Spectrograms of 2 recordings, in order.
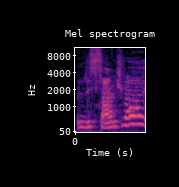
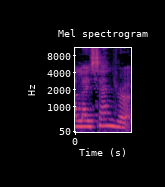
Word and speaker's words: Lysandra: had this problem with Leandra is that how I pronounce her name yeah lysandra lysandra Leandra lisandra l Sandra yeah I guess the first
